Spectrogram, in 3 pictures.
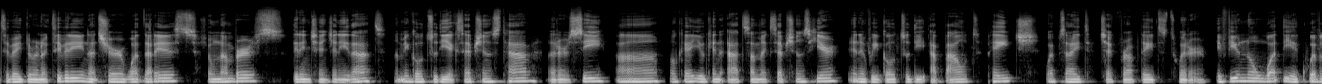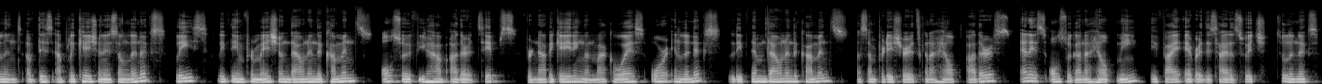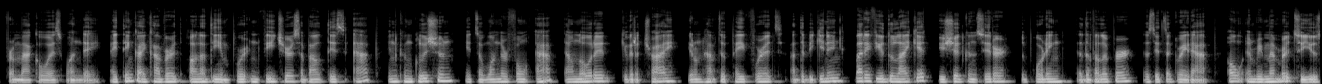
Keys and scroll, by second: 4.8 alt+super+BackSpace, 5.4 c, 9.0 alt+super+BackSpace, 9.6 w.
